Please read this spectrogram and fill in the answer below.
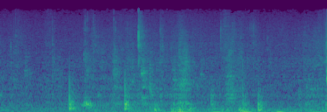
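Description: Irregular soft footfalls of a greyhound and a person moving across a shag-carpeted floor, starting about a second in, with a few sharp clicks or taps among them and one stronger click at the very end.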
